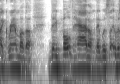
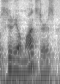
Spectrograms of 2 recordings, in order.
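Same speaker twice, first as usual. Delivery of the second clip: usual speaking voice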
